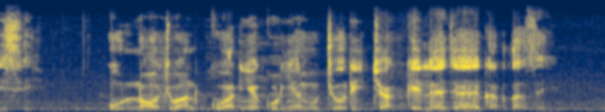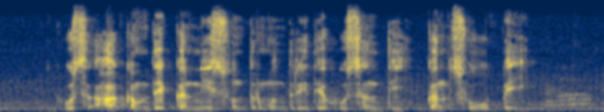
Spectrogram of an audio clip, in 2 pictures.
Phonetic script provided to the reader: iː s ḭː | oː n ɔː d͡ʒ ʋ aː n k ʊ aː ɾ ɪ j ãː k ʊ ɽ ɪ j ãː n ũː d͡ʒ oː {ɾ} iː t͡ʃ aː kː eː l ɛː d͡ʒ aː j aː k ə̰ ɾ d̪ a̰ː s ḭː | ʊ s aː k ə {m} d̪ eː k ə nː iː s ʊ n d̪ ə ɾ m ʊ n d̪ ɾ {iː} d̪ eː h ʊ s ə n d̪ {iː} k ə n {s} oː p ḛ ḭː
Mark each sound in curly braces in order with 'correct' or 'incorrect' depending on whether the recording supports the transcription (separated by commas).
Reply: correct, correct, correct, correct, correct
